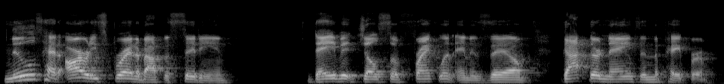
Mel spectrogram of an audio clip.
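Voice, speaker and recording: Reading a children's picture book aloud, a man speaks slowly and deliberately in a bright, forceful, mid-pitched voice. He stresses key words for drama and sounds animated, much like a teacher reading to young students.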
